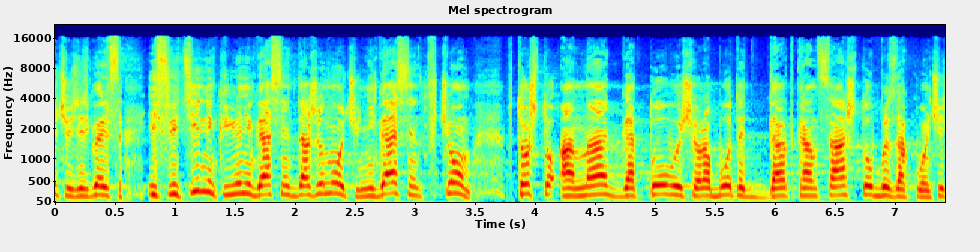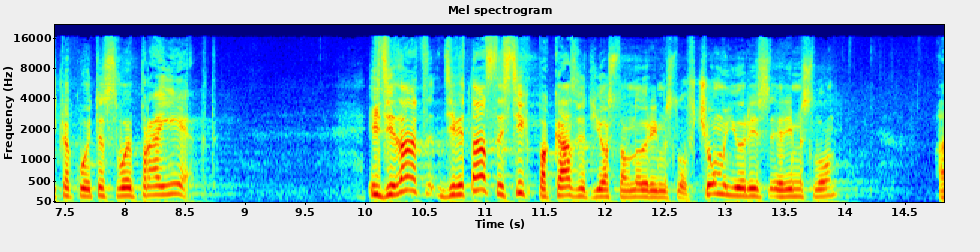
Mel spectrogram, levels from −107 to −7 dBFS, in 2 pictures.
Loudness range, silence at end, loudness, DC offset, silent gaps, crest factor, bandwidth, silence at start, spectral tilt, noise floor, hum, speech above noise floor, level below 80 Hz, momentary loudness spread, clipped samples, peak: 4 LU; 0 s; -20 LUFS; under 0.1%; none; 18 dB; 17 kHz; 0 s; -4.5 dB/octave; -64 dBFS; none; 44 dB; -52 dBFS; 7 LU; under 0.1%; -2 dBFS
